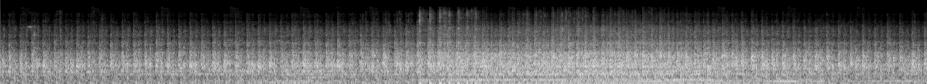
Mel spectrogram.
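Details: Kubota G3000 diesel tractor idling; it starts easily, power and compression are good, and the fan bearing is fine. Harsh, uneven knock, about three per second. Suspected flywheel-side bearing or plate; the worn flywheel bearing is blamed for the rough sound.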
